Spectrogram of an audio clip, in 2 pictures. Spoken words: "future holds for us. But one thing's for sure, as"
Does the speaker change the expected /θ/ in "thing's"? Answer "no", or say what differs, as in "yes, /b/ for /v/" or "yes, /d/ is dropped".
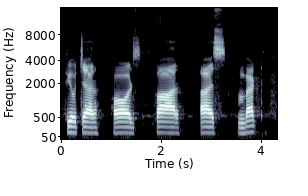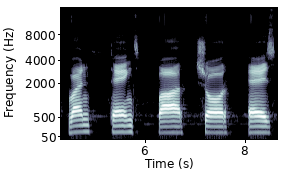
yes, /t/ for /θ/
